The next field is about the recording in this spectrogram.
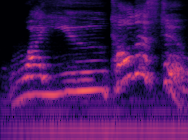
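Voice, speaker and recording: Using a put-on character voice, a woman talks at a high pitch. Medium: read story.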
